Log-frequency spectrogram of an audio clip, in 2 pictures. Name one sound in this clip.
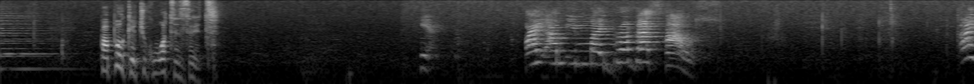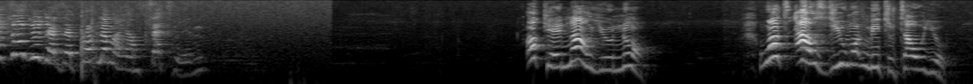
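A middle-aged woman talks on a phone with animation.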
